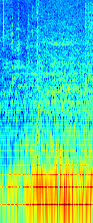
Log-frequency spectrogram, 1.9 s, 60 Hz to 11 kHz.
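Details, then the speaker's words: 1994 Ford EF Fairmont, 30+ years old: low, lumpy idle with an occasional sharp stumble, in neutral or drive; misfire felt through the bonnet; owner suspects a slight misfire, cause unconfirmed. "Now, starts fine, and it's where it should be idling, but it's got a little issue with, I'm pretty sure it's a misfire. I'm pretty sure it's a very slight misfire, because when you're sitting in drive,"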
